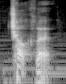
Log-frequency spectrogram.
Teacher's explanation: When we're speaking quickly, it may even just come out like choc-late.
